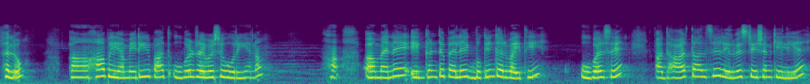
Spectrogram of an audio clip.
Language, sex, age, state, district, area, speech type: Hindi, female, 18-30, Madhya Pradesh, Jabalpur, urban, spontaneous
